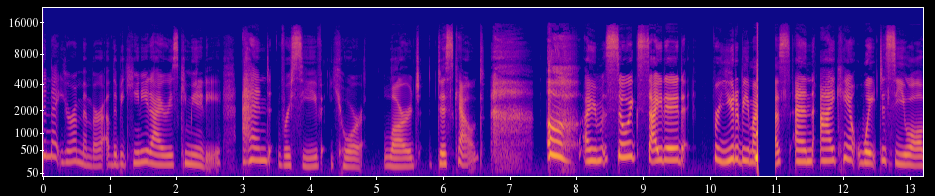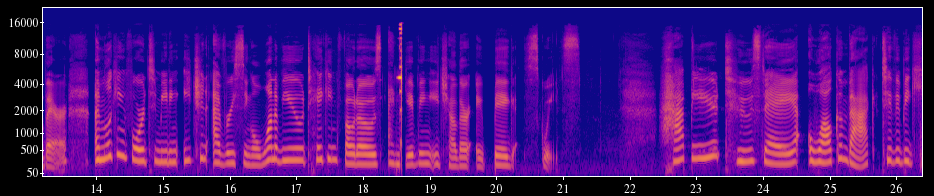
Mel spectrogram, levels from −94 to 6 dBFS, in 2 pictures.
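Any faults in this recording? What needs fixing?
At 1.02 s the microphone volume is stepped up: the speech and the background noise both jump by about 4 dB at the same instant. The call software judged the input too quiet and raised the device gain in a single step. Unlike a talker moving closer, the noise floor rises together with the speech, and it happens abruptly rather than over a word or two. Automatic gain adjustment should be ramped smoothly or disabled in favour of a fixed input level.

Two unstable filter events occur, one at 10.66 s and one at 18.50 s. A recursive filter received bad coefficients, so its output grew without bound. At 10.66 s a tone of around 300 Hz swells over about 54 ms, clips, and then cuts to about 267 ms of silence until the filter resets. At 18.50 s a tone of around 5 kHz builds over about 72 ms and is followed by about 64 ms of silence. 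Acoustic feedback howl also grows, but it builds more slowly and has no sudden dead gap afterwards. Filter coefficients should be validated for stability, and the state should be reset when overflow is detected, before any sound is output.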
